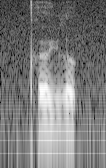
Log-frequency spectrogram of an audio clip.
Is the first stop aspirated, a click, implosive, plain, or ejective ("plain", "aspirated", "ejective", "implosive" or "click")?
aspirated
